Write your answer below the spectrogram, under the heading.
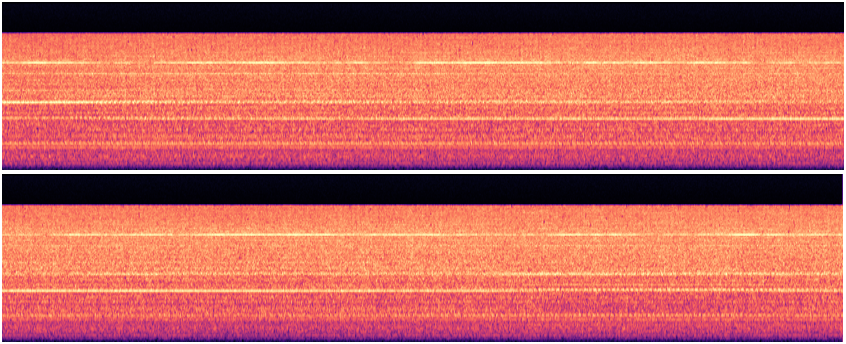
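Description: Helicopter in steady flight heard from inside the cabin: a constant loud drone of engine and rotor, with several steady high whining tones held throughout.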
